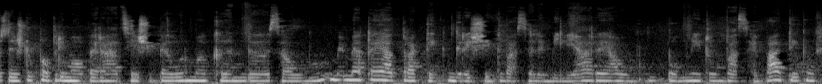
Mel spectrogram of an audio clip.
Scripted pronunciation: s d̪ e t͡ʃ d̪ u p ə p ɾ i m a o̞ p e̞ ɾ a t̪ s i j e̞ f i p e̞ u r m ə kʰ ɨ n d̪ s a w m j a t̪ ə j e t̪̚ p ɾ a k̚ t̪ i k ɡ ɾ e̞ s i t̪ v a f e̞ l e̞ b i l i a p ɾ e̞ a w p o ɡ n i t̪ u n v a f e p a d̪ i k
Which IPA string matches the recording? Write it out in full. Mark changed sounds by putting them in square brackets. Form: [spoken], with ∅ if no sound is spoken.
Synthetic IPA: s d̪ e t͡ʃ d̪ u p ə p ɾ i m a o̞ p e̞ ɾ a t̪ s i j e̞ [ʃ] i p e̞ u r m ə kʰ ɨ n d̪ s a w m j a t̪ ə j [a] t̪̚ p ɾ a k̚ t̪ i k ɡ ɾ e̞ [ʃ] i t̪ v a [s] e̞ l e̞ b i l i a [∅] ɾ e̞ a w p o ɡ n i t̪ u n v a [s] e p a [t̪] i k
